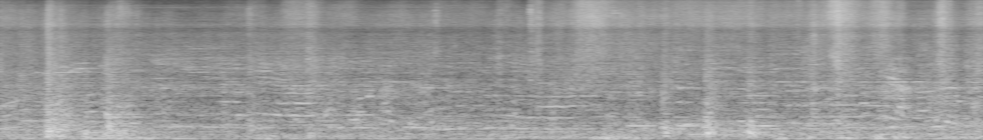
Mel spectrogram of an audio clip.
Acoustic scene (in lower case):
crowded indoor space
